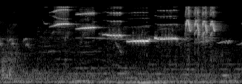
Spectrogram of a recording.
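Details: Brief lesser shortwing phrase: thin high whistles sliding downward into a sustained note, then a short buzzy burst.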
